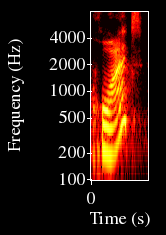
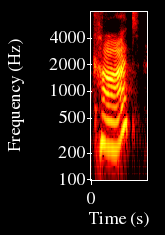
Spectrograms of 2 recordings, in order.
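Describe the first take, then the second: First: Its vowel differs from the vowel in cot. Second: Its vowel is the same as in cot. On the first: "which a lot of people say cot and quat" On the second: "the way you say them, cot, cot"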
